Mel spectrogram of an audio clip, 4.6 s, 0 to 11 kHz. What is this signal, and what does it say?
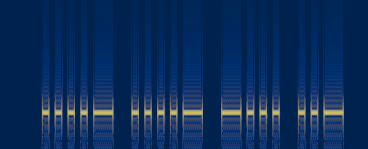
Morse code, heard as a keyed tone, about 15 wpm, 700 Hz. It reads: 44BU
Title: Four Challenging Letter-Number Combinations 15wpm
